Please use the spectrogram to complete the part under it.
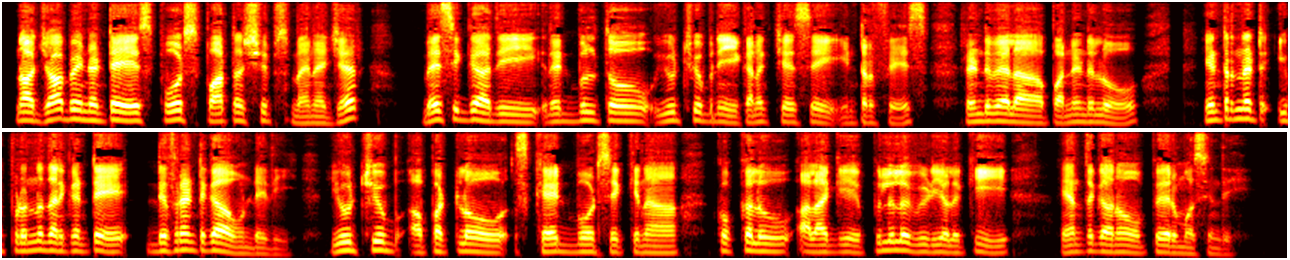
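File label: telugu male voice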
